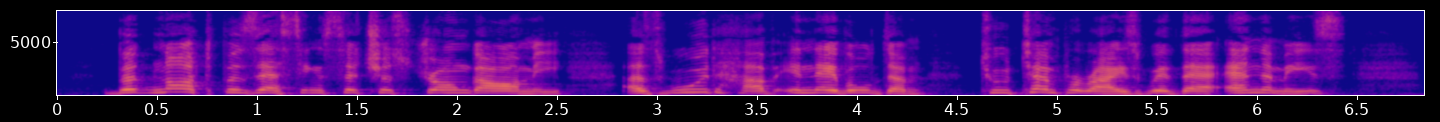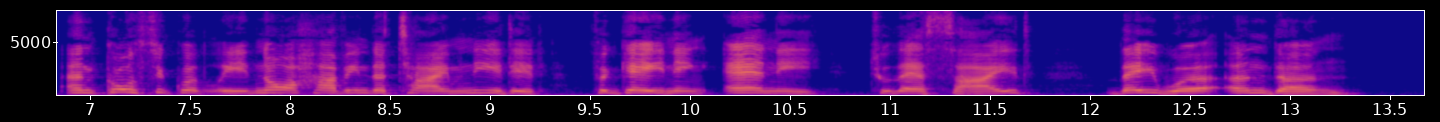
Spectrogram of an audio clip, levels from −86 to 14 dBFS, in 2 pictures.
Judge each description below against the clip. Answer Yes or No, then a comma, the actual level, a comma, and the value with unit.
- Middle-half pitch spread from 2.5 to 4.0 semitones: Yes, average, 3.1 semitones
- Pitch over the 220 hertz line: Yes, high, 235 Hz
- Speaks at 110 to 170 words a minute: Yes, average, 145 wpm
